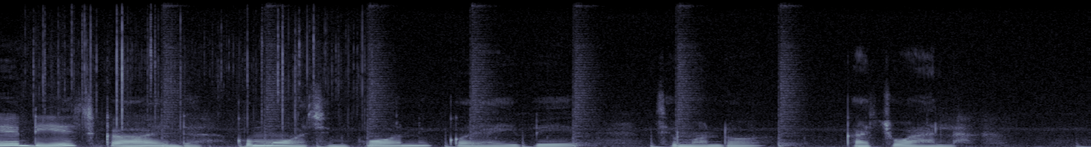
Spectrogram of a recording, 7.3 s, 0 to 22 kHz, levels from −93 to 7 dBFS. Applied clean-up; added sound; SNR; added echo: none; Crackle + Drum kit; 17 dB; none.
